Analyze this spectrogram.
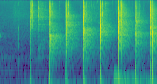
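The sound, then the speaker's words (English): Slow, deliberate hand claps, eight sharp strikes at a fairly even beat. A low murmur creeps in beneath the later claps. “round of applause, congratulations”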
